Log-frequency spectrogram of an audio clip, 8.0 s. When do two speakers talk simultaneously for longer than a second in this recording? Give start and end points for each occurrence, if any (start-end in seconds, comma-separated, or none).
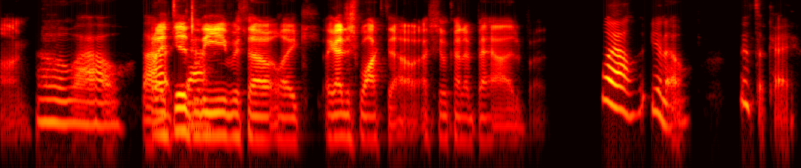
none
